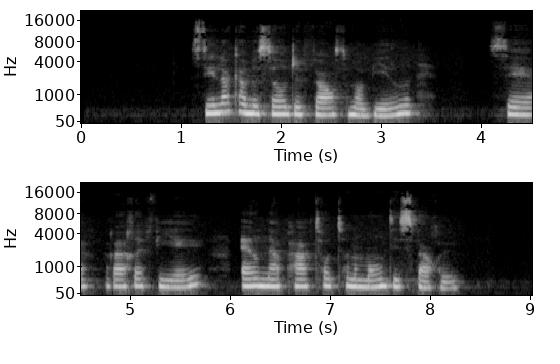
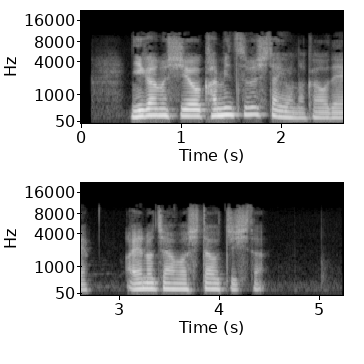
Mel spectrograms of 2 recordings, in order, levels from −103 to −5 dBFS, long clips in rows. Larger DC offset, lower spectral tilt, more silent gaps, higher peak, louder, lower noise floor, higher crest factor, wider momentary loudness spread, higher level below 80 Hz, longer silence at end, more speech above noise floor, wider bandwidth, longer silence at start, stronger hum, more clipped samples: neither; about the same, -5 dB/octave vs -5.5 dB/octave; neither; second, -20 dBFS vs -4 dBFS; second, -33 LUFS vs -25 LUFS; first, -87 dBFS vs -69 dBFS; second, 14 dB vs 20 dB; second, 9 LU vs 12 LU; about the same, -72 dBFS vs -70 dBFS; about the same, 0.75 s vs 0.8 s; first, 55 dB vs 45 dB; first, 13.5 kHz vs 11 kHz; first, 1.15 s vs 0.5 s; neither; neither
